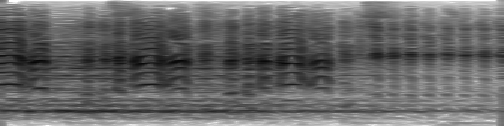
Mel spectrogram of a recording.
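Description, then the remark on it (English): An acorn woodpecker calls from a dead oak tree with a loud, raucous, laughing series of harsh, high-pitched notes, rolling into a quicker stuttering chatter toward the end, with no voices present. “He doesn't sound exactly like Woody Woodpecker, but this acorn woodpecker was probably the model for the cartoon character.”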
